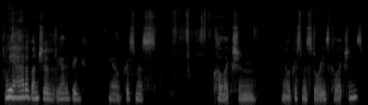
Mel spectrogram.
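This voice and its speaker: A woman rambling casually and unscripted while crafting, halting and wandering off on tangents, with excitable, gushing exclamations. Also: fairly low pitch, gravelly, no room sound. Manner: halting, digressive, with gasps and exclamations. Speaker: craft and ASMR channel creator.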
